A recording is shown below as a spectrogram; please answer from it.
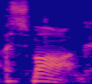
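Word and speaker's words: Smaug: for a little while it's pronounced SM smog like the like smog in in Smokey smog the name smog came from the men Hobbits and the name Sauron is quenan completely different language rules using sauron's pronunciation as a basis for smog is wrong so it's a very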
